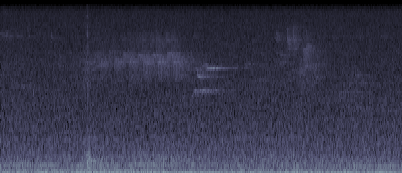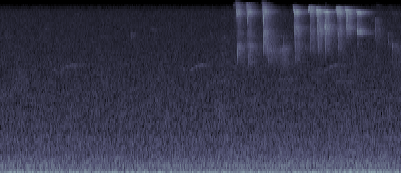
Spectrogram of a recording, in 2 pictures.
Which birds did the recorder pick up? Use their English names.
Ovenbird, Wood Thrush, Eastern Wood-Pewee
